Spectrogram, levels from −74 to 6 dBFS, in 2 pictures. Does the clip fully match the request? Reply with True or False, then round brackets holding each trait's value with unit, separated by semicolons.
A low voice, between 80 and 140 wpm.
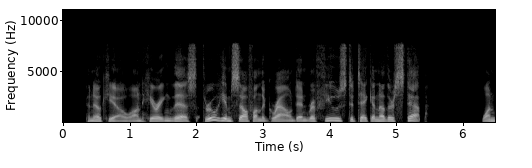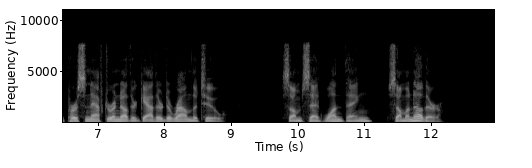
True (130 Hz; 135 wpm)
